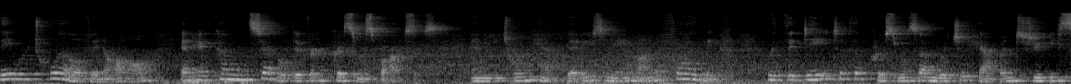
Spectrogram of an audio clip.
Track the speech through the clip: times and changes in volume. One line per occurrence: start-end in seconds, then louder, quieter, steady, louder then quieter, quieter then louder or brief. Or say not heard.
0.0-10.6 steady.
